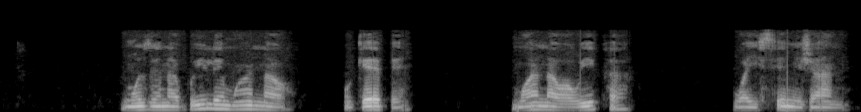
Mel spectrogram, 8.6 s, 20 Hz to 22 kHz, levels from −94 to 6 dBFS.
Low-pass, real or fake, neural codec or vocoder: 7.2 kHz; real; none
